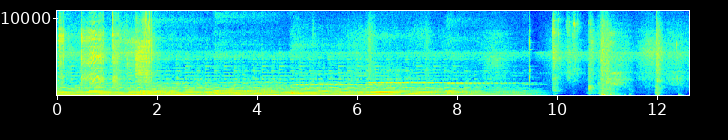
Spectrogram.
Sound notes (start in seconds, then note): 9.9 grunts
